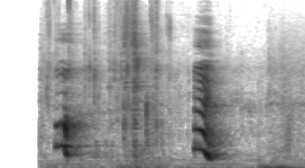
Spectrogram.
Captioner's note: yelps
